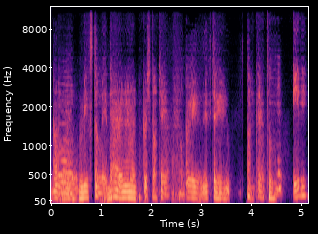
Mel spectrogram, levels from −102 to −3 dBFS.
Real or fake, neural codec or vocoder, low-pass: fake; codec, 44.1 kHz, 0.9 kbps, DAC; 10.8 kHz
